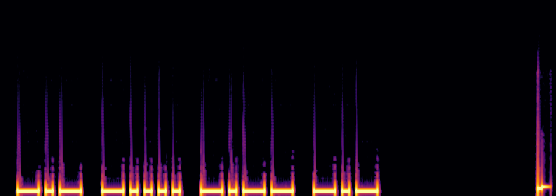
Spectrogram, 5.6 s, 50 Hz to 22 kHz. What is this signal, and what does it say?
Morse code, heard as a keyed tone, about 17 wpm, 700 Hz. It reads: K6YK
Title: NA SOTA Chaser Callsigns 17wpm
